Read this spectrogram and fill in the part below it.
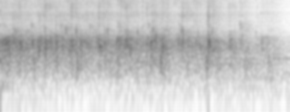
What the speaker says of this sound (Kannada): ಒಂದು ಜೋರಾದ ಚಪ್ಪಾಳೆ ತಟ್ಟಿ ಅವರಿಗೆ ಅಭಿನಂದಿಸೋಣ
